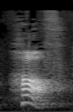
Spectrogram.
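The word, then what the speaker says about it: half: कुछ और वर्ड्स को देख लीजिए, फॉक, टॉक, वॉक, काफ, हाफ, इनके प्रोनंसिएशन को सिंप्लीफाई करने के लिए एल लेटर को साइलेंट किया गया है।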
